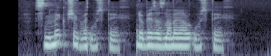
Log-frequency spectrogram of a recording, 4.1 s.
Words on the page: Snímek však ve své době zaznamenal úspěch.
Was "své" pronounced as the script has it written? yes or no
no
